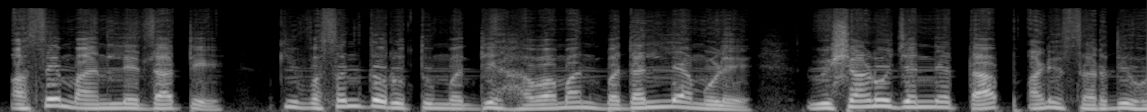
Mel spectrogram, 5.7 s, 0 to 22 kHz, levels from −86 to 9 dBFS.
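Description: Clock drift between sender and receiver runs through the whole clip. The sender's clock is roughly 3% slower than the receiver's, so the jitter buffer keeps draining and must be topped up. The result is small, unevenly spaced timing hiccups in the speech.

Periodic clock jitter is also present throughout. Interference wobbles the converter clock at around 1.5 kHz, adding sidebands at that spacing on either side of every component, strongest on the higher frequencies. It gives the speech a rough, metallic edge that drops away in pauses.

Repeated timing corrections run from 0.44 s to the end. To keep pace with the slower sender, the receiver repeatedly repeats short pieces, all in the same direction, running at 97% speed and adding roughly 150 ms overall. Each edit is small.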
